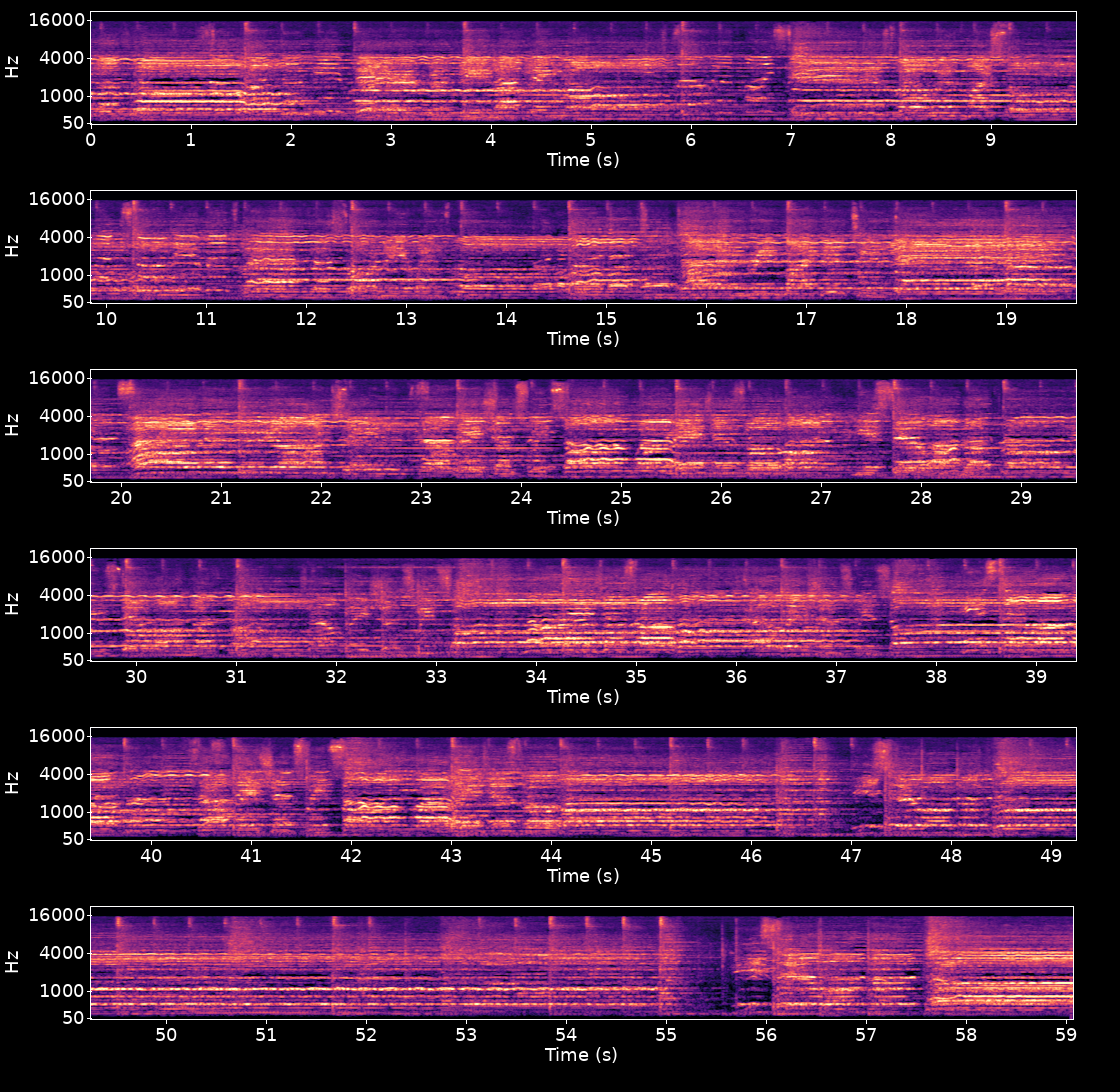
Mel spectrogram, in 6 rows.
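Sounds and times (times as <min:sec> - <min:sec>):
mixed choir singing a hymn: 0:00.0 - 0:59.0.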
